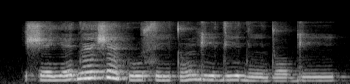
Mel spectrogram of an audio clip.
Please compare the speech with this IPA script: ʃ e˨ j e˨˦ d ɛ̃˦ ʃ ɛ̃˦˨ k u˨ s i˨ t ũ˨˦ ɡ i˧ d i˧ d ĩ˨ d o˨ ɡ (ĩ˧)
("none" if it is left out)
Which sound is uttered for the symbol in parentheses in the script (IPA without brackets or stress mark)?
i˧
